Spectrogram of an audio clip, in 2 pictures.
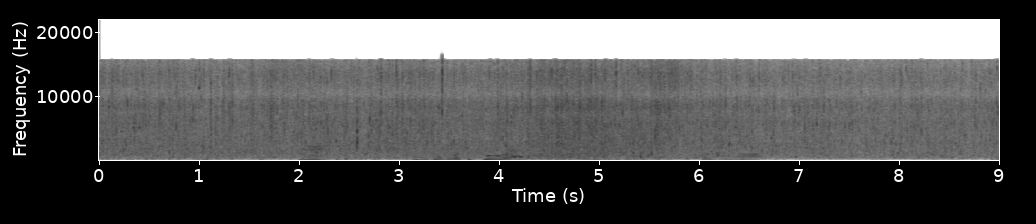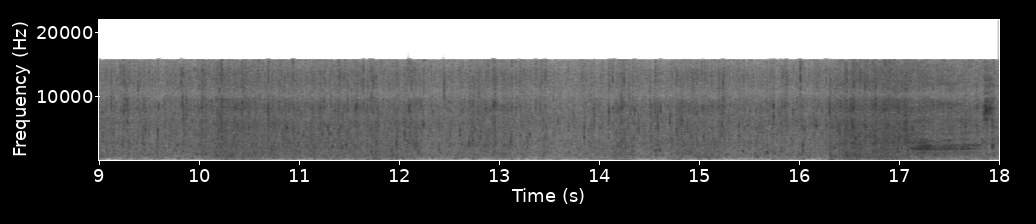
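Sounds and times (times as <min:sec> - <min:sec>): creek water flowing: 0:00.0 - 0:18.0.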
